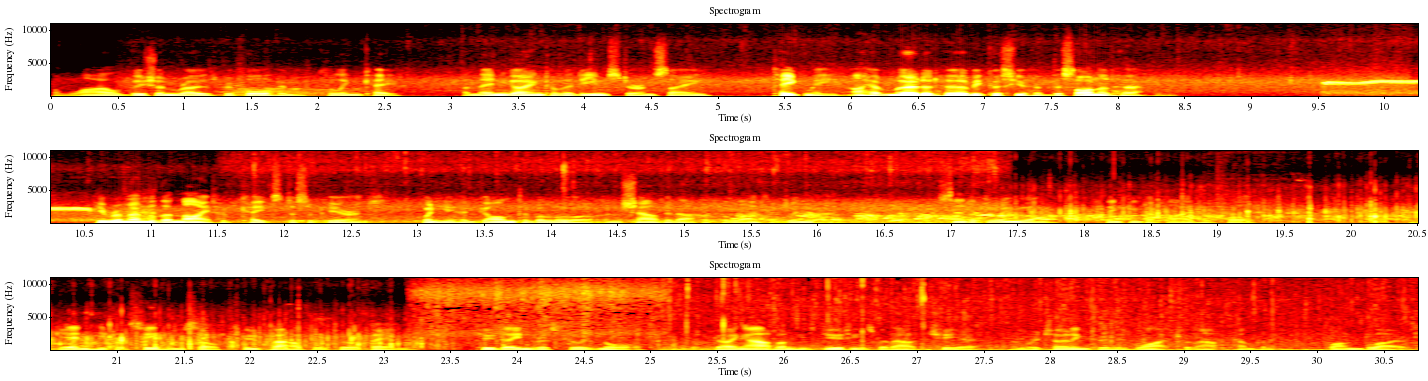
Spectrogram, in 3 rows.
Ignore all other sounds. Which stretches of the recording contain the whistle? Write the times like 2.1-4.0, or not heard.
9.5-11.1.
